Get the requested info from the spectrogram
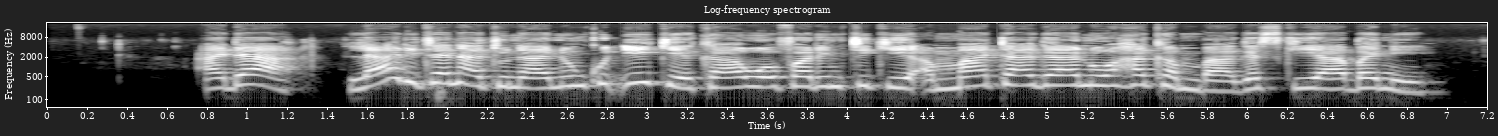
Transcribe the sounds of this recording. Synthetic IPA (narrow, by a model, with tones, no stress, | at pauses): ʔa˨da˦˨laː˦ɽi˨tɐ˦naː˨tʊ˨naː˨nɪ˦ŋkʷʊ˦ɗiː˦kʲeː˨kaː˦woː˦ɸɐ˦ɾɪ˦nt͡ʃɪ˦kʲiː˦ʔa˨mːaː˦taː˦ɡaː˦noː˦ɦa˦kɐ˨mba˨ɡɐ˦skʲɪ˦jaː˦bɐ˦neː˨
